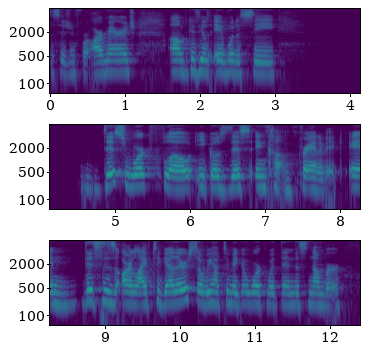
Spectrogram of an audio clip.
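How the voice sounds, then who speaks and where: With a Miami accent, a woman talks at a moderate pace in a medium-pitched, monotone voice with flat intonation. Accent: Cuban-American Miami. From Miami, Florida (Cuban-American). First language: Spanish. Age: 20s. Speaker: interviewee sharing life story. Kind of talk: interview. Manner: casual, filler-heavy.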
